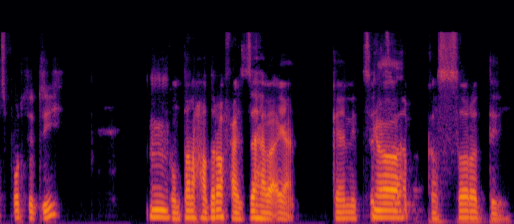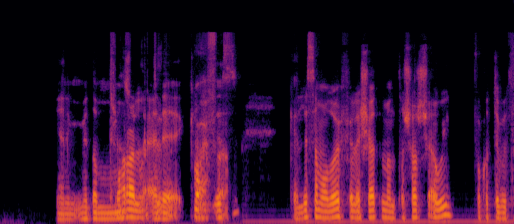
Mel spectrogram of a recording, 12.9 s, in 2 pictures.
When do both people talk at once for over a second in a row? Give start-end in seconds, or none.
7.8-9.3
